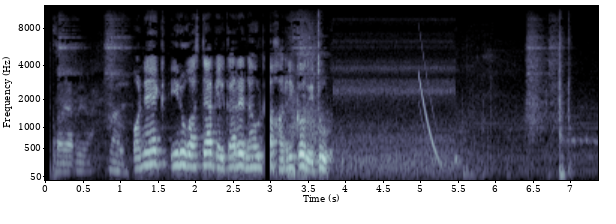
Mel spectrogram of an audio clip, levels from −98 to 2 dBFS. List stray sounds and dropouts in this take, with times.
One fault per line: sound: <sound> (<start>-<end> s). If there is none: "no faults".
sound: dropout (2.9-3.0 s)
sound: chirp (5.0-5.3 s)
